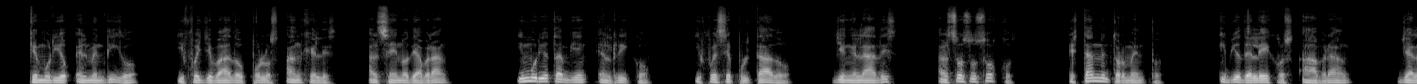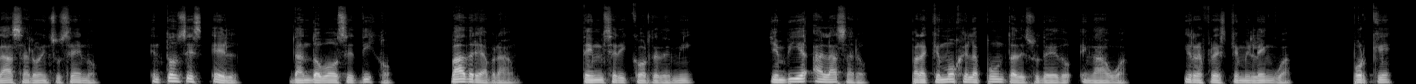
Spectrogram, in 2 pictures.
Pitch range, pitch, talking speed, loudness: 80-105 Hz, 95 Hz, 155 wpm, -22 LUFS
